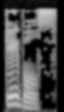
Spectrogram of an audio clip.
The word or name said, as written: gables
